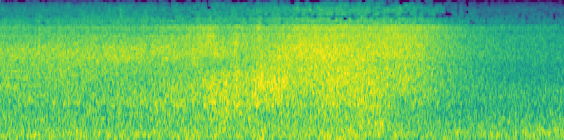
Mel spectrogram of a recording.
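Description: Ocean surf breaking and washing up a sand beach, with wind on the microphone adding a low rumble; the wash swells about two seconds in.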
